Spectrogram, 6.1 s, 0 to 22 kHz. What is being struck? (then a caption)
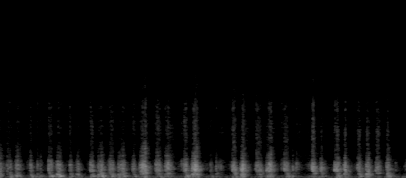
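Scratch-art paper page scratched with a wooden stick. A wooden stick scratches fast strokes across a black-coated gold scratch-art page, with the brush left unused. It makes a quick series of dry, rasping scrapes, each short and centred around 1 kHz, with a bright hiss and an uneven rhythm.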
